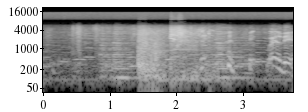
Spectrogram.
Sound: gunshot

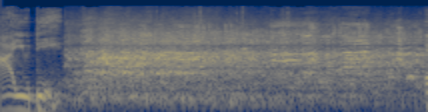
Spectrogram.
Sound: audience laughing

